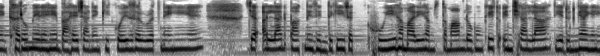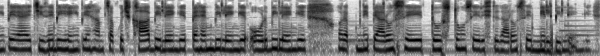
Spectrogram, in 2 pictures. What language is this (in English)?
Urdu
